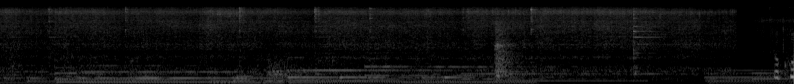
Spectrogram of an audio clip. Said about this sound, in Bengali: খুব ভালো করে এটাকে নাড়াচাড়া করে একটু কষিয়ে নিয়ে বেশ ভাজা ভাজা করে নিতে হবে।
